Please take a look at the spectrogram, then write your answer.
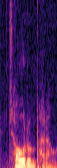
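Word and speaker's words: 저우룬파: 한국은 주윤발이라고 그러지만 중국에서는 저울음파라고 그러거든요. 그래서 저울음파라고 쓰는 것이 맞습니다.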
